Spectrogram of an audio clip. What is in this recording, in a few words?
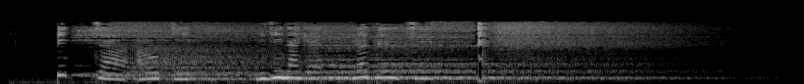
announce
